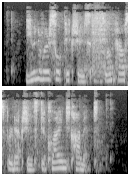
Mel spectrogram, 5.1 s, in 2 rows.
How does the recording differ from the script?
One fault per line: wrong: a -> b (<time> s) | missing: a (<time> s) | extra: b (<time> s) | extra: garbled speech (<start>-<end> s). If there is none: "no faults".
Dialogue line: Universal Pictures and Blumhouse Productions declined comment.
no faults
